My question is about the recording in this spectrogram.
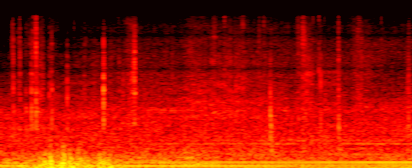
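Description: Steady low hum of an idling car engine, with light clicks and rustles from the inflator and its hose being handled.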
